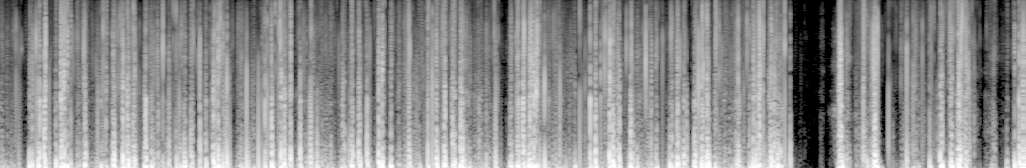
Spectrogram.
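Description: A white plastic spatula held in the fingers scrapes and scratches inside the ear canal of a solid, grey, moulded silicone ear-shaped binaural microphone (the right ear) on a round base. The result is a dense run of rapid, muffled scratching and rubbing bursts, heavy in low rumbling tones with little brightness, that stops briefly to silence near the six-second mark before resuming.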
